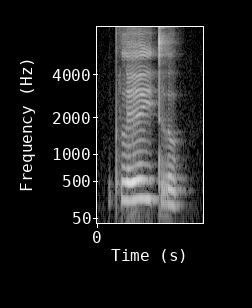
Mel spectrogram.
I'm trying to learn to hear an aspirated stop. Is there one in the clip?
yes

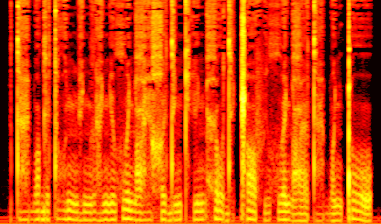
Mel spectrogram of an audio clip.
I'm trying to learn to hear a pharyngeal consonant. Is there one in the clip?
yes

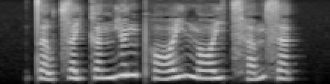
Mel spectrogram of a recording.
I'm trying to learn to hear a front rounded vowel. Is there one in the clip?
no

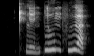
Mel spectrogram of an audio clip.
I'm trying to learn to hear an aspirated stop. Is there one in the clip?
yes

